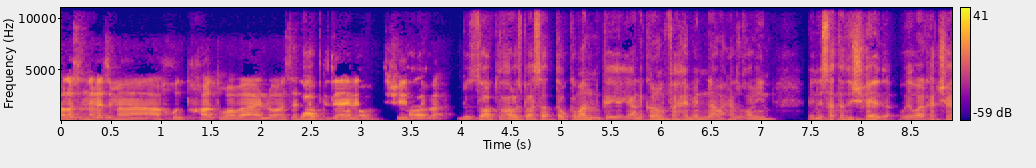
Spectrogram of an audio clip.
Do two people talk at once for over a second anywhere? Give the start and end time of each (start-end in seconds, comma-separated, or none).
2.3-4.0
